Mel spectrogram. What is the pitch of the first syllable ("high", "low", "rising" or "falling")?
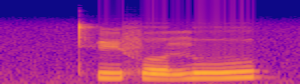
rising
